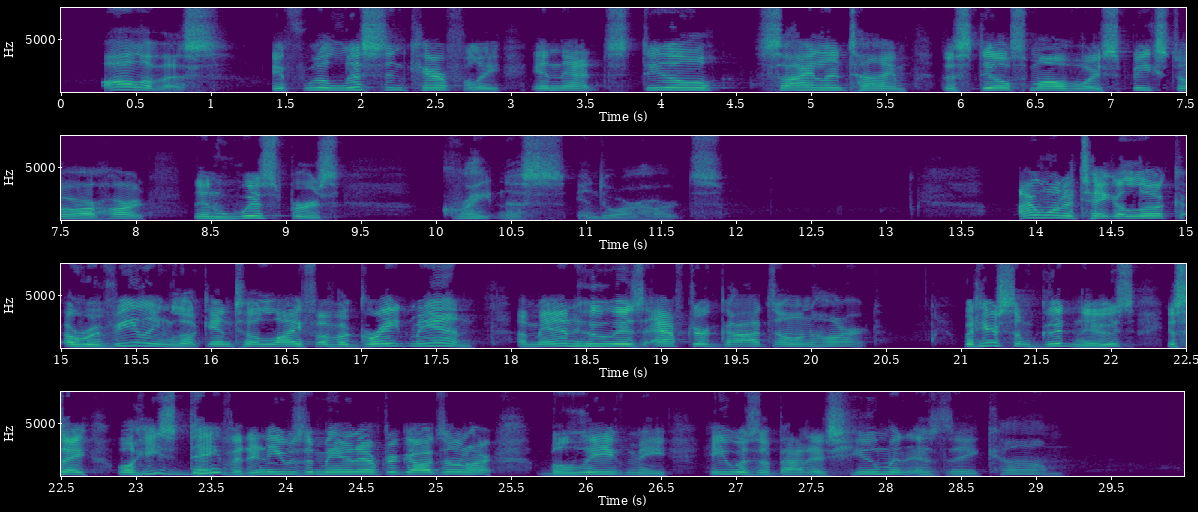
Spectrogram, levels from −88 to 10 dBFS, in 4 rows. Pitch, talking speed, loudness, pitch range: 195 Hz, 160 wpm, -29 LUFS, 175-215 Hz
